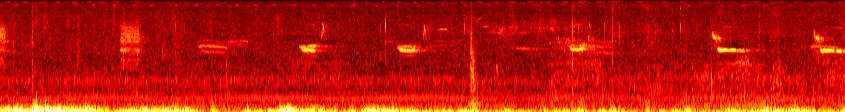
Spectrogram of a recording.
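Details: Suriname clown tree frog calling with short, high chirps spaced irregularly about every second, over a steady low rumbling background noise.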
